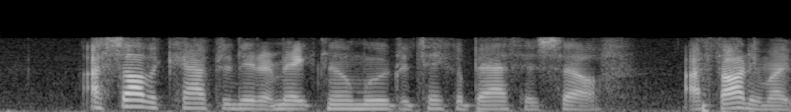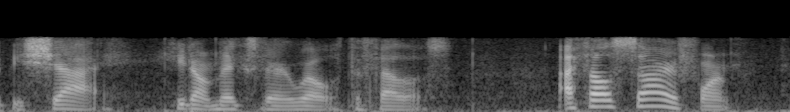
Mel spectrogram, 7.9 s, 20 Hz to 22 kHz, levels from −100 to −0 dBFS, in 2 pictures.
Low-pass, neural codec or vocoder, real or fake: 5.4 kHz; none; real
